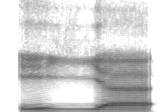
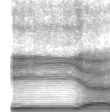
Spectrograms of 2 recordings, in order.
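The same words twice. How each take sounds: First: The doubled y is held gently and naturally. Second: The opening vowel is drawn out, no doubled y. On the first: The speaker calls it right. "natural. Iya, iya seperti itu" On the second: The speaker calls it wrong. "seperti memanjangkan hamzah"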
